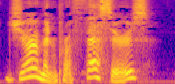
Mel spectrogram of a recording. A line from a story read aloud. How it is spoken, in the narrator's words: groaned out the Chancellor, as though his nervous system had received a shock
